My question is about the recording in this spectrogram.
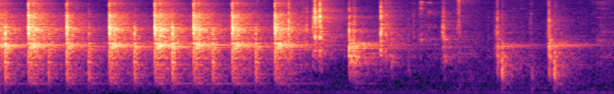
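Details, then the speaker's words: Shovelhead with a loud top-end noise, engine off: each rocker arm is rocked by hand on its shaft, giving sharp, dry metallic clacks about four a second; worn rocker arms with excessive play cause the noise. "so that is the noise you're hearing with the loud top end so all that is is the shaft Your Rocker shaft knocking back and forward sorry your rocker arm knocking back and forward on the sh"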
